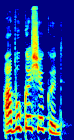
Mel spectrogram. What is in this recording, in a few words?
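"абу кӧ сьӧкыд", Komi, female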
